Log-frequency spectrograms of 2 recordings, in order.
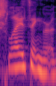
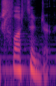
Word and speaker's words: Schlesinger: It's pronounced Schlesinger. That's the family's pronunciation. and it's less of a mouthful than Schlesinger.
